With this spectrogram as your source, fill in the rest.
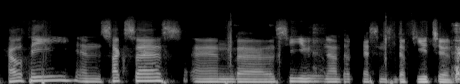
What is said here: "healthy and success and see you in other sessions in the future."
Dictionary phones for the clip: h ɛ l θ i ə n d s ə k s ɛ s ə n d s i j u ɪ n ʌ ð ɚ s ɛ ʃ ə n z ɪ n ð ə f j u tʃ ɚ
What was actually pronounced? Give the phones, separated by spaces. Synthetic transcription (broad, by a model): h ɛ l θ i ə n s ə k s ɛ s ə n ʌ s i j u ɪ n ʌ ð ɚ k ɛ s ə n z ɪ n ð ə f j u tʃ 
